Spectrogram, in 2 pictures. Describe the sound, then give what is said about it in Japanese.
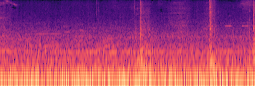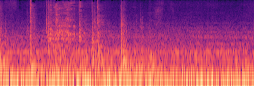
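An inner window of an old JNR-era train car is opened, with the original seats nearby. Several sharp clicks and rattles from the frame sound over a steady low rumble. “あのこの今ちょっと内側の窓を開けたんですけど”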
